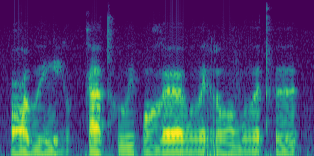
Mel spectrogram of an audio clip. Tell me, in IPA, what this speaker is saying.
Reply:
ʕ ʊː˨ ɪ̯ n iː˧ ʊ̯ kː a˨˦ t̪ʰ ʊː˨ ɪ̯ p ɔ˧ ɣ œː˧ β ʊː˧ ə̯ r ɔː˨ v ʊː˦ ə̯ t̪ʰ ə˧

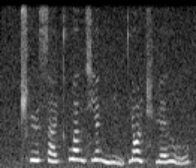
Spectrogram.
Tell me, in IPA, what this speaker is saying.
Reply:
ʈ͡ʂʰ ɻ̩˧˥ s a˧˥ ɪ̯ kʰ w a˥˧ n ɕ j ɛ˥˩ n m ḭ˨˩ n t̪ j ɑ˥˩ ʊ̯ t͡ɕʰ ɥ ɛ˧˥ l ṵ˨˩˦

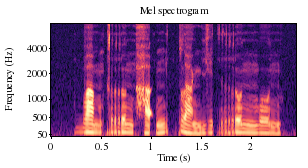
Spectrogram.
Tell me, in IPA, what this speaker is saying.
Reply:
b a˨˩ m k r o˨˩ n h a˨˩ ʔ ŋ i˦˥ t̚ p l a˩˦ ŋ j i˨˩ t̚ r o˧ n m o˧ n

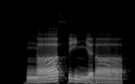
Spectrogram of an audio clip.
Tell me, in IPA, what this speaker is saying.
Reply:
ŋ aː θ i ɲ ɛ ɾ aː

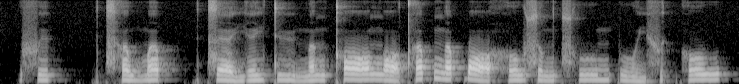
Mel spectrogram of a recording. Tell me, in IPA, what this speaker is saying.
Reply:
f ɪ˨˥ k̚ | t͡sʰ ɐ˨˩ w m ɐ˧ p̚ | t͡s ɛː˨˩ j e˨ j t̪ yː˨˩ n̪ ɐ˨˧ ŋ kʰ ɔː˧ ŋ ɔː˨˩ t̪ʰ ɐ˥ p̚ ŋ ɐ˨˥ p̚ ɔː˨˩ h o˧ w s ʊ˨ ŋ t͡sʰ uː˧ m p uː˨˩ j f ɪ˨ k̚ h o˧ w

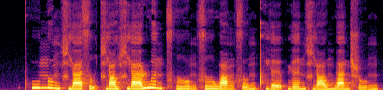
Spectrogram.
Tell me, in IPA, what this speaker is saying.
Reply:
pʰ u˦ n̪ ɤ˥˨ ŋ ɕ j ä˨˦ s ɹ̩˨˩ t͡ɕ j ɑ˦ ʊ̯ ɕ j ä˨˦ ɻ w ə˥˨ n t͡sʰ ɹ̩˨˦ ʊ̰˨˩ ŋ s ɹ̩˦ w ɑ̰˨˩ ŋ s ɤ˨˦ ŋ pʰ j ɛ̰˨˩ p ɥ ɛ˦ n ɕ j ɑ˨˦ ʊ̯ m w a˥˨ n ʂ ʊ˨˦ ŋ

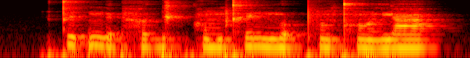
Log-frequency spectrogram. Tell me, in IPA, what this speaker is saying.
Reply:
t̪ i˦ ʔ ŋ e˨ ʔ h ə˧ ɡ e˦ k̚ h ɔ̃˧ m kʰ e˥˧ n n̪ o˦ ʔ pʰ ɔ̃˧ kʰ ɔ̃˧ l j a˦

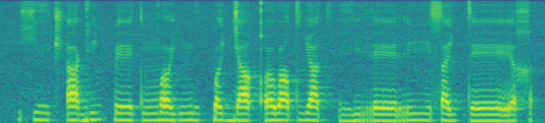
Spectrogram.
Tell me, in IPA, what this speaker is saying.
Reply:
ç e̤ t͡ʃʼ a ɡ i ʎ k͡p eː t ŋ͡m ʌ j ŋ͡m e̤ k͡p ʌ ɟ a qʼ uː tˤ ʎ a t͡sʼ e̤ j r eː r iː s a ʎ t eː χ

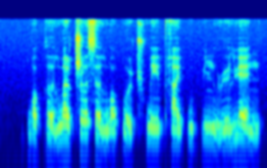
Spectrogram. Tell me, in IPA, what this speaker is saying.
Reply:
p w ɔ˥˧ k ɤ˥˩ l w ä˥ ʈ͡ʂ ɤ˥ s ɤ˥˩ l w ɔ˧˥ p o˨˩ ʊ̯ ʈ͡ʂʰ w e˥ ɪ̯ pʰ a˥ ɪ̯ p u˥ p y˥ n u˨˩ ɻ ɻ̩˥ l ɥ ɛ˥˩ n

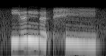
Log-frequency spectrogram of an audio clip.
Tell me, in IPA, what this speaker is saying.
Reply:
j ʏ ŋ ø ʔ h i

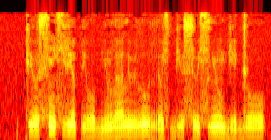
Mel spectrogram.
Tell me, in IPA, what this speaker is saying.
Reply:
kʲ ɵ˧ s ĩ˥ sʲ vʲ ɐ˧ pʲ o˩ bʲ ũ˩ l ɐ˧ l ʉ˧ l u˥ r ɵ˩ sʲ bʲ ʉ˧ s ʉ˧ sʲ lʲ ũ˧ bʲ e˩ ɡʲ o˥

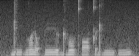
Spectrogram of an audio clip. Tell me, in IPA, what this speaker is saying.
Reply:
ɖ iː ɡ õ ɳ o p yː ɖʱ õ t̪ʰ ɔː t̪ ʊ ɖʱ iː ʔ iː

